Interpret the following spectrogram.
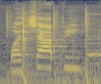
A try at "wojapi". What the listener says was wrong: Why you want to put cha in there? It's wojapi. Wojapi.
